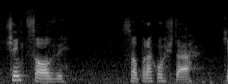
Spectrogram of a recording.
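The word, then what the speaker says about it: Ченцов: E a pronúncia do Sentov, na verdade, é Chentsov, só para constar, que é uma coisa interessante, né?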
